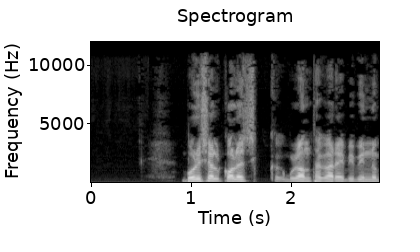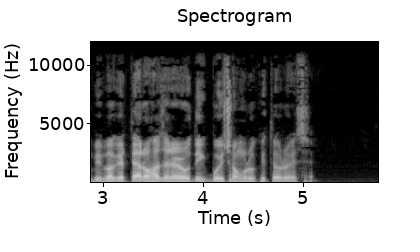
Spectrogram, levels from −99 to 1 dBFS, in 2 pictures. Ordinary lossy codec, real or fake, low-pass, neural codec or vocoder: MP3, 96 kbps; real; 10.8 kHz; none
